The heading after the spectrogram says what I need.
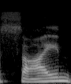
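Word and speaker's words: sine: एस आ ए य सिन नहीं होता इसको प्रोनाउंस करते हैं इसको बोलते हैं साइन theta so साइन theta cos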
